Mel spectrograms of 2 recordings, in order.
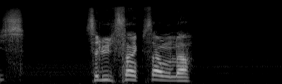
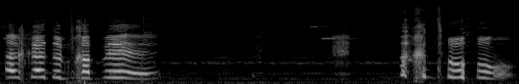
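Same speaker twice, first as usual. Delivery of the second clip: scared pleading; 5 semitones higher, much slower than usual. Real, not acted. Being hit in the game.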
